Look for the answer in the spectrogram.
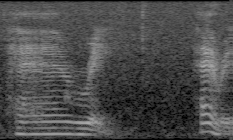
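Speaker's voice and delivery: ordinary talk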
